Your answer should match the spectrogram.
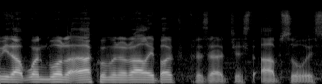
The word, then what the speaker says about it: Acqua Minerale: Go and give me that one more at Acqua Minerale, bud, because I just absolutely... Oh, you said it right now. Yeah, Acqua Minerale.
